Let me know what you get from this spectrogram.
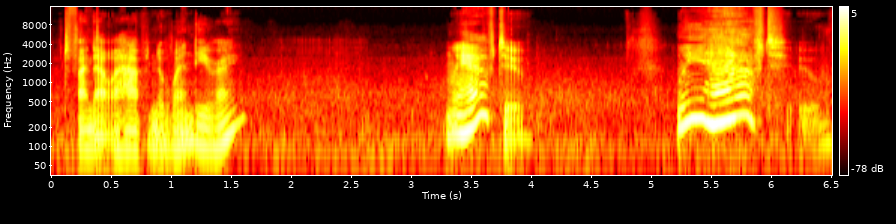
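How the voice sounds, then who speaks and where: A man narrating a storybook read-along with expressive, theatrical storytelling. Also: mid-range voice, slow, vocal fry, husky. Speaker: streamer reading a book aloud.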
